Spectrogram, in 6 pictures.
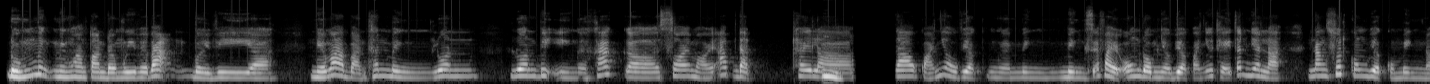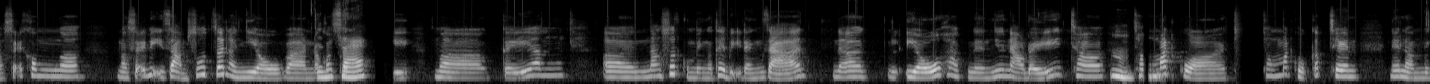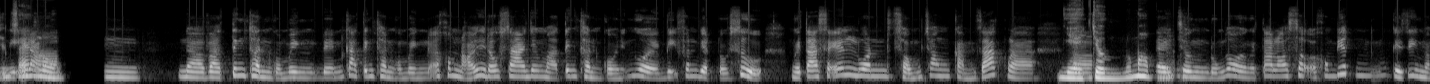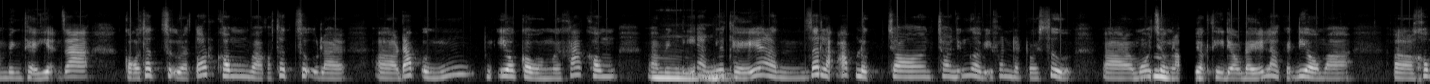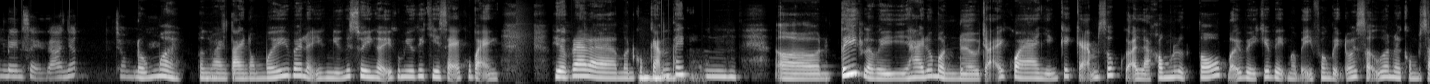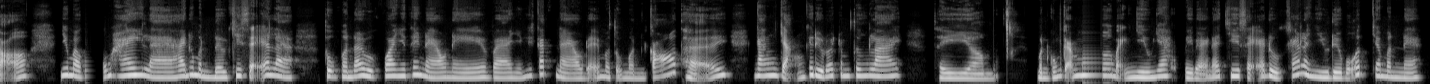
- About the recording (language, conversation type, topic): Vietnamese, unstructured, Bạn nghĩ sao về việc nhiều người bị phân biệt đối xử ở nơi làm việc?
- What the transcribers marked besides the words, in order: distorted speech; other background noise; unintelligible speech; unintelligible speech; tapping; tongue click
